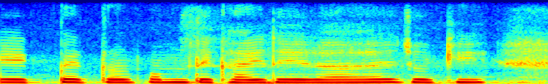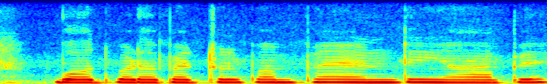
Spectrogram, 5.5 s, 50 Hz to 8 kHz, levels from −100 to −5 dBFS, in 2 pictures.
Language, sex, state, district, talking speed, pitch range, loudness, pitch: Hindi, female, Chhattisgarh, Balrampur, 195 wpm, 250-260 Hz, -14 LUFS, 255 Hz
